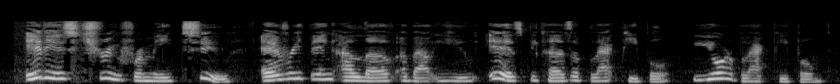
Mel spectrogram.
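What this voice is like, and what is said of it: Southern drawl. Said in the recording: “my southern drawl”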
